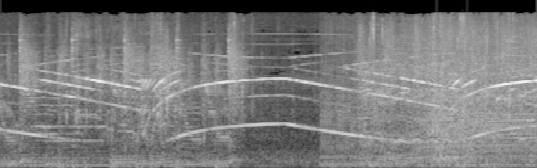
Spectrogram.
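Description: Police siren wailing in slow rising and falling sweeps, about one cycle every three and a half seconds, with a second siren tone falling faster over it.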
